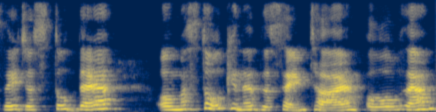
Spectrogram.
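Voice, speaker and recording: With a Russian accent, a woman with a high pitch uses a raised, projected voice at a fairly slow pace, with audible room echo. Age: 30s. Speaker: activist. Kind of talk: personal testimony. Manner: halting, many fillers.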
